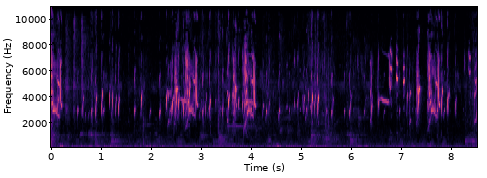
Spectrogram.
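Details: Training song of a goldfinch for learning and imitation: bursts of rapid high twitters with brief quieter gaps, denser buzzy flourishes around the middle and near the end.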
